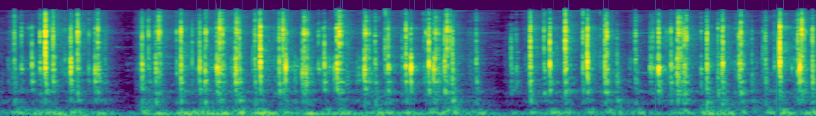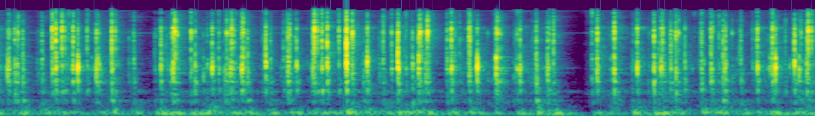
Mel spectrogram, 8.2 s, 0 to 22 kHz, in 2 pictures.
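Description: A 60% mechanical keyboard with a bamboo wood case, plastic keycaps and tactile Holy Panda switches is typed on rapidly with the fingertips of both hands. The result is a dense, steady stream of crisp, bright clicks over a low, thocky thud, broken by a few brief pauses.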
